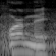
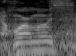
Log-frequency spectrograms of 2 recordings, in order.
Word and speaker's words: Hormuth: jeanette here oh jeanette hormuz yes there's a t-h and i didn't have an h over here yes uh jeanette hormuth and you are testifying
